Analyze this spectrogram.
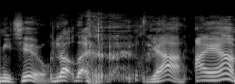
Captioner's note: laughs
